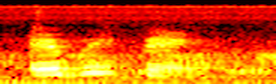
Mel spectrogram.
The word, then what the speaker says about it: everything: 이 발음은 저보다는 레이나 선생님의 발음으로 듣도록 해보겠습니다. 자, 전부다라고 하는 영어 단어를 한 번만 얘기해 주실 수 있으시겠습니까? Everything.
